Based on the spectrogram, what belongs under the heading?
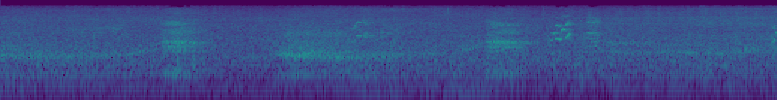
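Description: Birds chirping outdoors: a few short high calls over a steady background hiss of ambient outdoor noise.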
